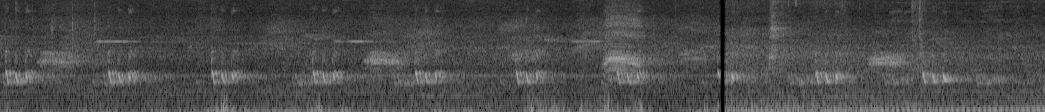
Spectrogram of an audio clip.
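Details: A barbet, thought to sound like a brown-headed barbet though its head looks blue, repeats a low, hollow, two-part note steadily, roughly every half second, over a constant rumble of background noise.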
